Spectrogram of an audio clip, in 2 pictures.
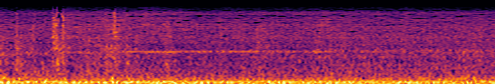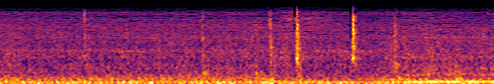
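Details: Loud vehicle engine drone with a steady low hum and no animal sound.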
